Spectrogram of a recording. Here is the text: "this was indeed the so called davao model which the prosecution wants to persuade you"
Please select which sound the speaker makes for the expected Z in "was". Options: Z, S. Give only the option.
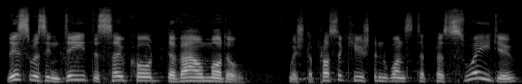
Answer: Z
